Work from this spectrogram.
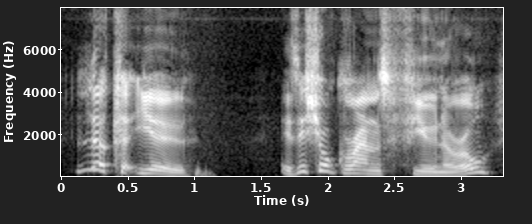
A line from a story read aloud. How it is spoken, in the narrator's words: shouted Sam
